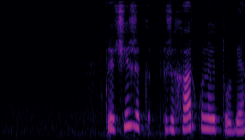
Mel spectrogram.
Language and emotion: Russian, neutral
